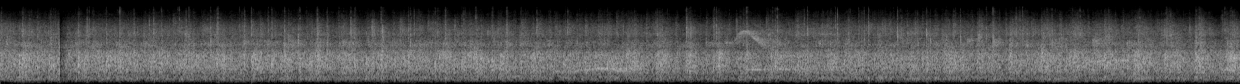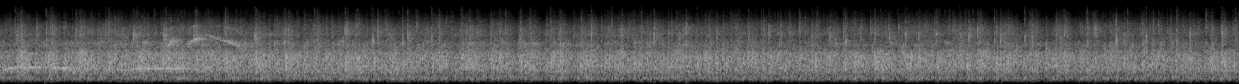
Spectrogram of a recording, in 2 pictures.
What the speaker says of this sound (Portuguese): Vamos glorificar a Deus com nossos aplausos e bendizendo o nome do Senhor Jesus.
